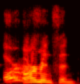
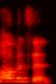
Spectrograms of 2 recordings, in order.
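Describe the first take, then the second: First: The first syllable has an added r sound. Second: The first syllable has no r sound. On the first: The speaker calls it wrong. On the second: The speaker calls it right.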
